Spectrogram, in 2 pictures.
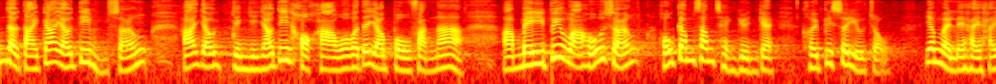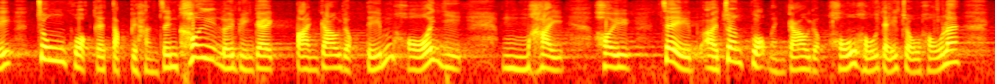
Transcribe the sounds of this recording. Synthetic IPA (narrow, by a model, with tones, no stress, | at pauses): kɐ˦mt͡sɐ˨˩wt̪aː˨jkaː˥jɐ˨˧wt̪iː˥m̩˨˩sœː˨˥ŋ | haː˨˥jɐ˨˧wjɪ˨˩ŋjiː˨˩njɐ˨˧wt̪iː˥hɔː˨k̚haː˨wɔː˨˧kɔː˧t̪ɐ˥jɐ˨˧wpo˨wfɐ˨nlaː˥haː˨˧me˨jpiː˥t̚waː˨ɦo˨˥wsœː˨˥ŋho˨˥wkɐ˥msɐ˥mt͡sʰɪ˨˩ŋjyː˨˩nkɛː˧ | kʰɵ˨˧ɥpiː˥t̚sɵ˥ɥjiː˧wt͡so̰˨˩w | jɐ˥nwɐ˨jne˨˧ɦɐ˨jhɐ˨˥jt͡ʃʊ˥ŋkʷɔː˧kːɛː˧t̪ɐ˨˩k̚pi˨t̚hɐ˨˩ŋt͡sɪ˧ŋkʰɵ˥ɥlɵ˨˧ɥpiː˨˩nkɛː˧paː˨nkaː˧wjʊ˨k̚t̪iː˨˥mhɔː˨˥jiː˨˧ | m̩˨˩ɦɐ˨j | hɵ˧ɥ | t͡sɛ˥jɛː˨˧t͡ʃœː˥ŋkʷɔː˧k̚mɐ˨˩nkaː˧wjʊ˨˩k̚ho˨˥wɦo˨˥wt̪e˨˥jt͡so˨who˨˥wlɛː˥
